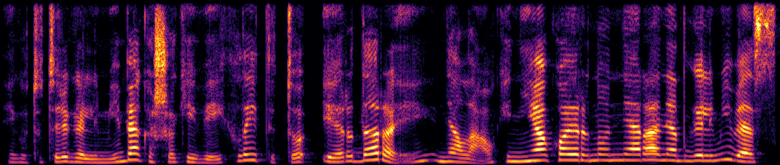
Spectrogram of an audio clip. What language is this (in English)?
Lithuanian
